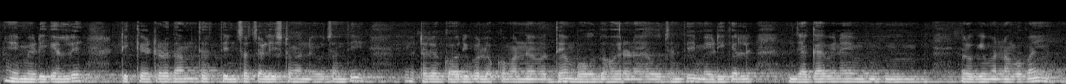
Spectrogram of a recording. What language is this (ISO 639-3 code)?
ori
